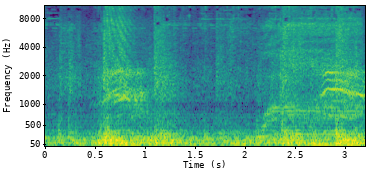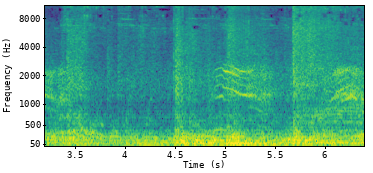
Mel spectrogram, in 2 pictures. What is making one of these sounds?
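Game fighters clash with heavy blows and thuds.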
